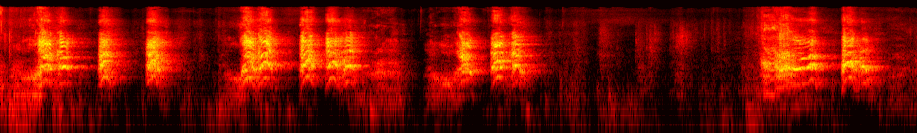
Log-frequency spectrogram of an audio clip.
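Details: Shiba Inu pet barking repeatedly in loud clusters of two or three sharp, broadband barks, with short pauses between clusters throughout the clip.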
